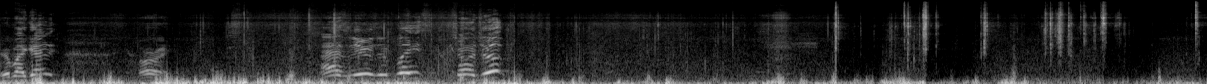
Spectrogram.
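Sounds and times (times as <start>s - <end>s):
wind buffeting microphone: 0.0s - 12.0s
pistol loading clicks: 8.3s - 11.3s.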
